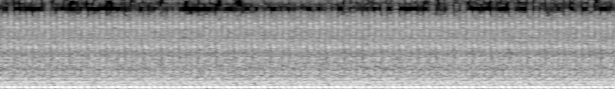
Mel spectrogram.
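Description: Steady idle with a loose, uneven light rattle riding on the low drone, coming and going; an intermittent tick of unknown cause.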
